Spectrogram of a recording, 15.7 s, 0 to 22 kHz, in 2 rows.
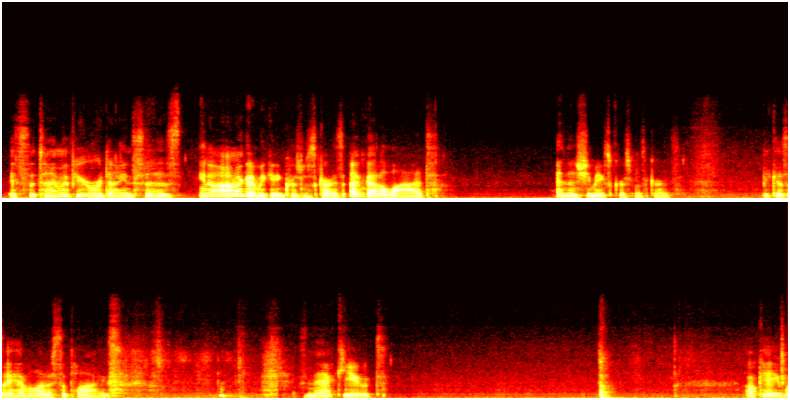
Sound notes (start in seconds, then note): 8.9 laughs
